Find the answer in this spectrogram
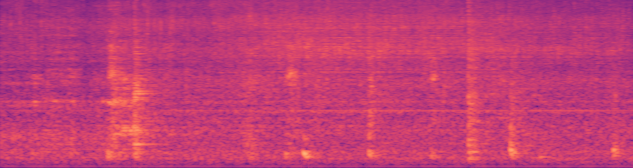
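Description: Onion, tomato and green-chilli masala sizzling steadily in a kadhai, with a clatter about a second in as the pan's lid comes off, then scattered clinks and scrapes of a metal ladle stirring it.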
